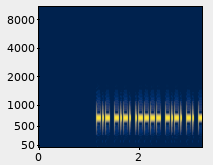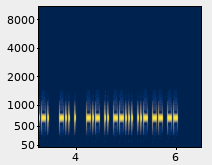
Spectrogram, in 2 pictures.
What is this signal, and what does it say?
Morse code, heard as a keyed tone, about 37 wpm, 700 Hz. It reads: KC1CNG DE KI7UMM
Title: USA Callsign DE Callsign 40wpm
